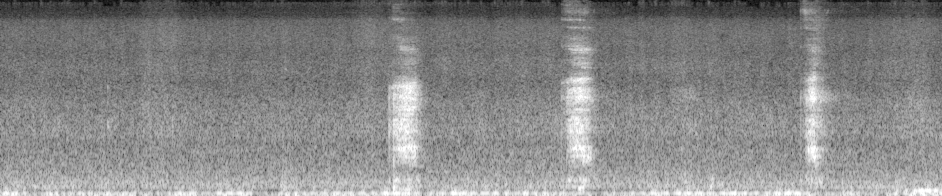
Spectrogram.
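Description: Fingers rub and smooth soft clay.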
